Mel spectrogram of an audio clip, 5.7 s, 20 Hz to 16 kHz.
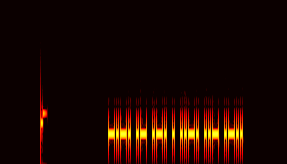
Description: Morse code, heard as a keyed tone, about 32 wpm, 700 Hz. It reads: CAREFUL
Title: Seven Letter Words - 30wpm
